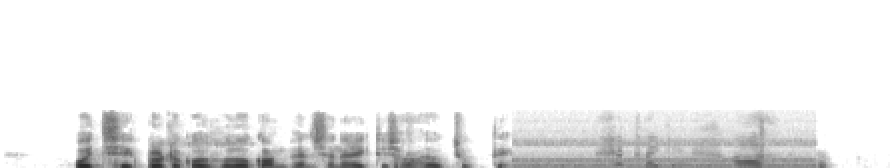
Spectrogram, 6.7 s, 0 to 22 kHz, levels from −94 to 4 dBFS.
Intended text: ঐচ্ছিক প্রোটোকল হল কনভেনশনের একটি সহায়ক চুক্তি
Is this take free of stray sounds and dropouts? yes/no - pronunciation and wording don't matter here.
no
